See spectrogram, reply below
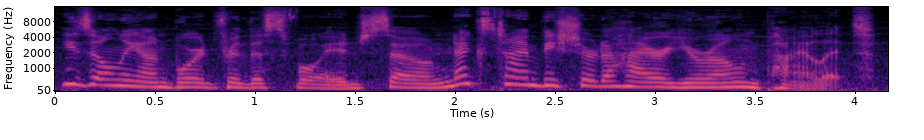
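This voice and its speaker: A woman playing a shrewd, confident merchant guild president in a video game, brisk and polished in delivery. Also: mid-range voice, very animated, faint music behind. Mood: brisk, assured. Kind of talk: video game dub acting.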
